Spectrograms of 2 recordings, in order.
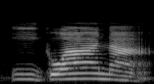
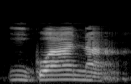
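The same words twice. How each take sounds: First: "Iguana" slowly drawn out, each syllable clear; sounding out words. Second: Said in the usual way. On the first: Shown as a demonstration.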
